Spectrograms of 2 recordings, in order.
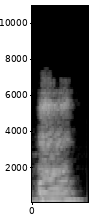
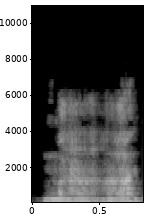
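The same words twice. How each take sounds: First: It is said with the Mandarin first tone. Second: It is said with the Mandarin third tone. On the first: It means mother. "the first tone ma means mother" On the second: It means a horse. "third tone ma means a horse"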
